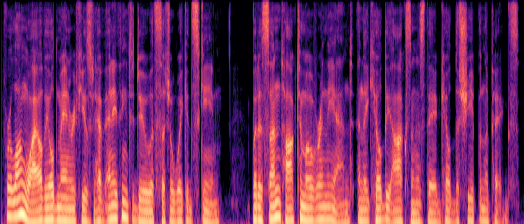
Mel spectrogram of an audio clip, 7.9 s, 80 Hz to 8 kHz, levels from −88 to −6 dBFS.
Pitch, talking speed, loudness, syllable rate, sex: 110 Hz, 315 wpm, -18 LUFS, 7.3 syllables/s, male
